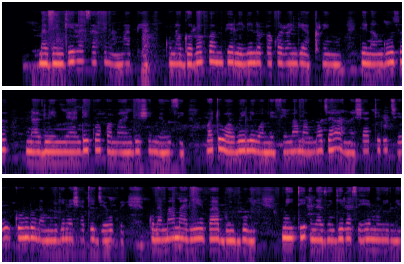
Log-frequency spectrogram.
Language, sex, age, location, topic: Swahili, female, 18-24, Mombasa, education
